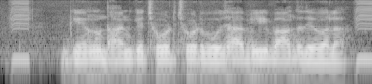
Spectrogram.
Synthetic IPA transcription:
ɡeːɦũd̪ʱaːnket͡ʃʰoːʈt͡ʃʰoːʈboːd͡ʒʱabʱibãːnd̪d̪eːʋaːlaː

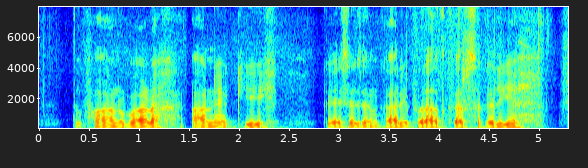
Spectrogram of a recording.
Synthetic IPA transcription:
t̪ʊpʰaːnbaːɽaːneki | kɛːsed͡ʒankaːɾipəɾaːt̪kəɾsəklie

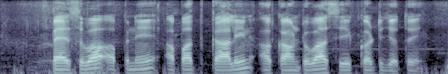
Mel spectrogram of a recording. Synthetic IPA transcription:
pɛːsʋaʔɐpneɐpat̪kaːliːnəkaːũɳʈʋasekəʈd͡ʒət̪eː

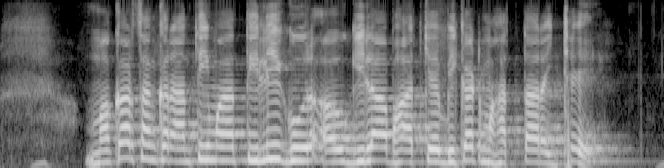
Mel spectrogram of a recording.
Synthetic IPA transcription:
məkəɾsə̃ŋkɾant̪imet̪iliɡuɾəwɡilabʱat̪kebikəʈməɦət̪ːəɾəjt̪ʰe

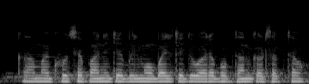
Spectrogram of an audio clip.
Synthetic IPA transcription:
kaːmɛːkʰʊd̪sepaːnikebɪlmoːbaːɪlked̪ʊbaːɾabʱɐɡd̪aːnkɐɾsɐk̚t̪aɦoː

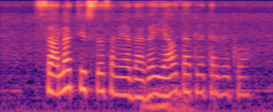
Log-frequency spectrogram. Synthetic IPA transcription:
saːlat̪iːɾsɐsɐmɐjɐd̪aːɡɐjaːʋd̪aːklet̪ɐɾɐbeːku

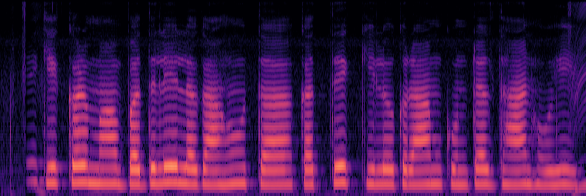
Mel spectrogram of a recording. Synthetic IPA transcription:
ekekəɽməbəd̪leləɡaːɦũt̪akət̪ːekːɪloɡɾaːmkʊɳʈəld̪ʱaːnɦoːɦiː

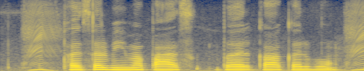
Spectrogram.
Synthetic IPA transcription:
pʰəsəlbʱiːmapaːsbəɾkakəɾboː

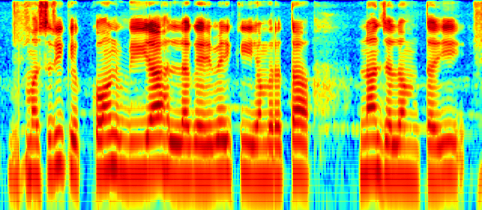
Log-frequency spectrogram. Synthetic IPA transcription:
məsɾikekɔːnbijaɦləɡəɪbeikiəmɾət̪a | nad͡ʒələmt̪əi

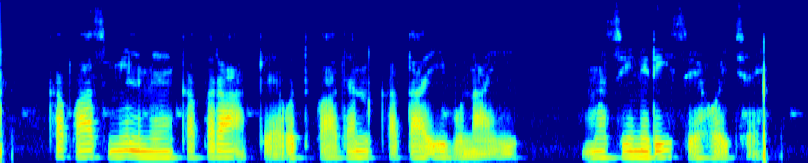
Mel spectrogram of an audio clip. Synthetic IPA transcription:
kəpaːsmɪlmẽkəpɾakḛʊ̰t̪paːd̪ənkə̰t̪aːibʊnaːi | məsiːnɾiseɦoːit͡ʃʰe

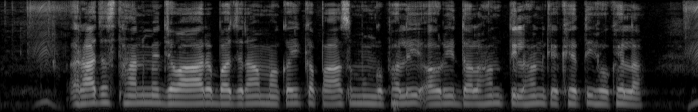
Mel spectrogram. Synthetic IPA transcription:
ɾad͡ʒəst̪ʰaːnmed͡ʒəʋaɾbəd͡ʒɾãməkəikəpasmʊ̃ŋɡpʰəliɔʊɾid̪əlɦənt̪ilɦənkekʰet̪iɦokʰela

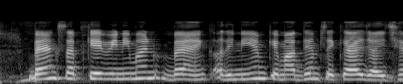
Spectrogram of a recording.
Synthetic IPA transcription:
bɛ̃ŋksəb̚ʱkeʋinimənbɛ̃ŋkəd̪ʱinijəmkemad̪ʱjəmsekɛld͡ʒajt͡ʃʰɛ

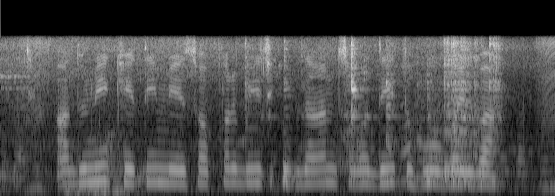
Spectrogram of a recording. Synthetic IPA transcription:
aːd̪ʱʊnɪkʰːeːt̪imẽsɔːkəɾbiːt͡ʃkʊkd̪aːnsə̃məɾd̪ʱɪt̪ɦoɡəibaː

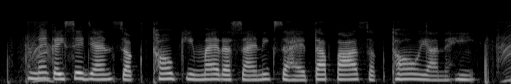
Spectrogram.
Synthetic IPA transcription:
mɛ̃kɐɪsed͡ʒaːnsɐk̚t̪aɦũkimɛ̃ːɾasaːɪnɪksɐɦaːjt̪apaːsɐkt̪aɦũjanɐɦĩ

